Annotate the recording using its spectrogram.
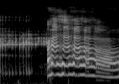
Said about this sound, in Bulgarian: Тук се оригваме.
